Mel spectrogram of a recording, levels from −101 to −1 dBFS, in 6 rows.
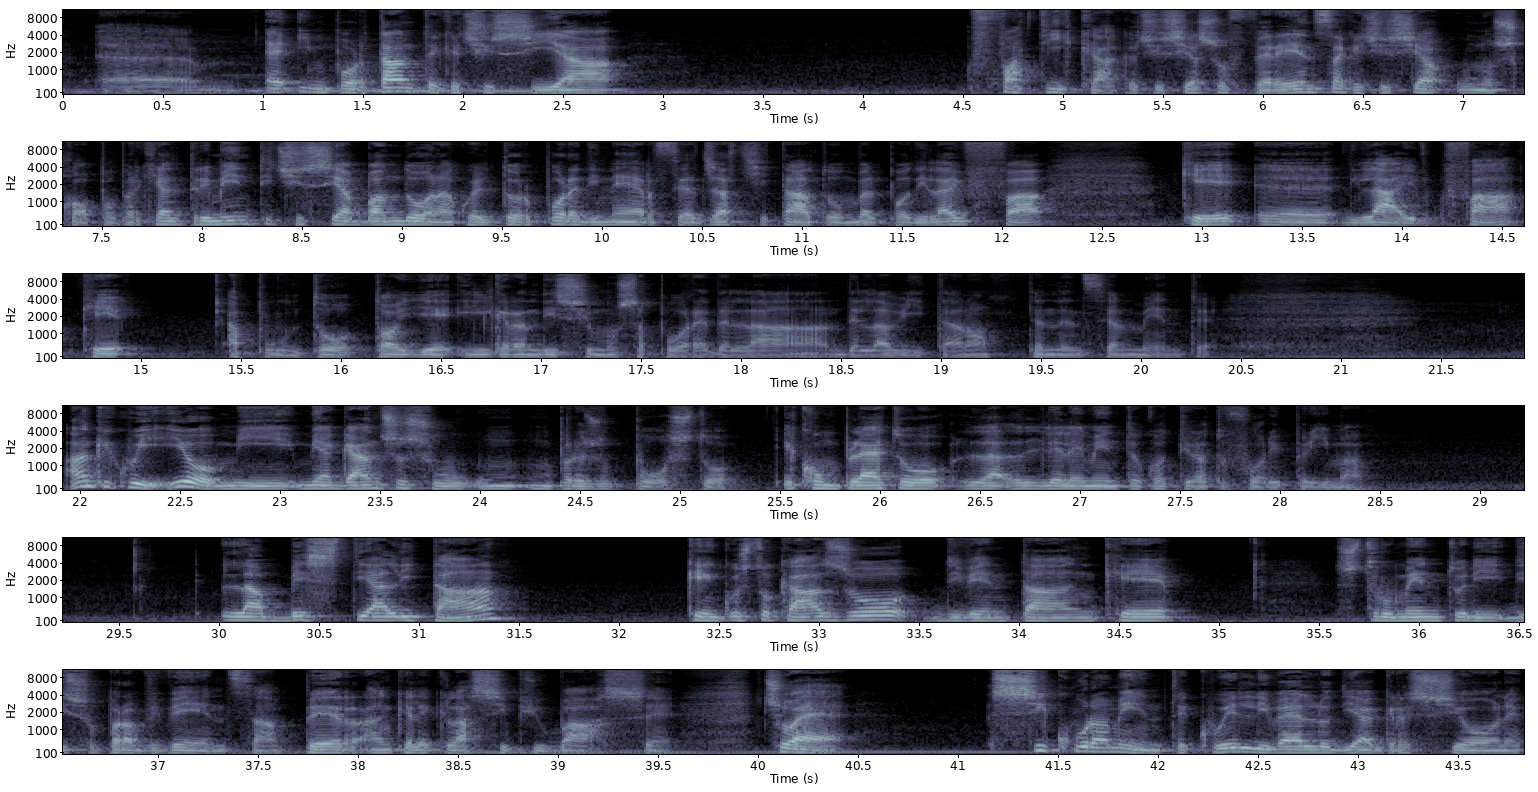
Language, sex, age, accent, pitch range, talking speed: Italian, male, 30-49, native, 95-120 Hz, 125 wpm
